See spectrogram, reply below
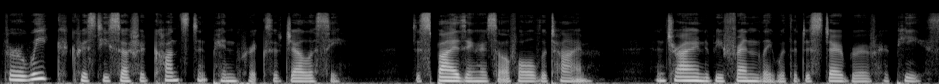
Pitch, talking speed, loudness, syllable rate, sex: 160 Hz, 165 wpm, -21 LUFS, 4.9 syllables/s, female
